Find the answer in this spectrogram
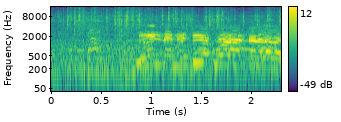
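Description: Men's raised voices shouting in short calls, starting about half a second in.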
